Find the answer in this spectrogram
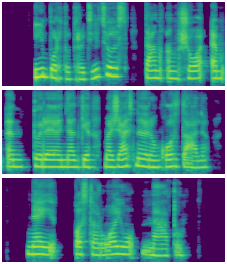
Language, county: Lithuanian, Vilnius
